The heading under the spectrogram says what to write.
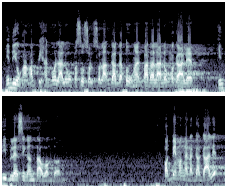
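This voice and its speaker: A man pastor preaching a sermon, moving between Tagalog and English and slowing down to read scripture. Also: medium pitch, bright, forceful tone. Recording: echoey hall, faint background noise.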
